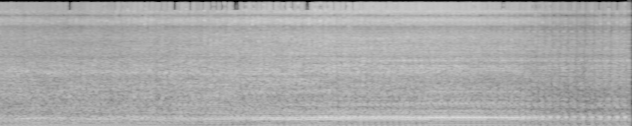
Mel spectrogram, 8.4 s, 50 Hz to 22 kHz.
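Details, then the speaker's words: Yamaha FZR400 project bike, first run after years sitting, fuel from auxiliary tank: lumpy beat about three per second with droning tone rising and sagging; runs only on choke, won't run off it; coolant still to be topped up. "Okay, so status report Kalowski. It runs. It doesn't run off the choke."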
